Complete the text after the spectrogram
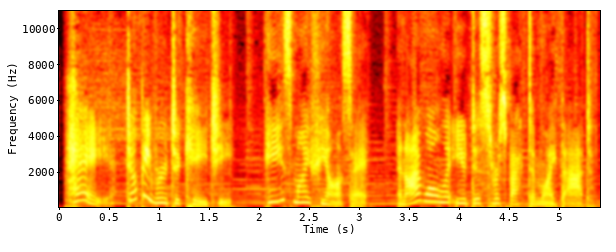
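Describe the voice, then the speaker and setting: A woman playing a sweet, loyal young fiancée in a manga dub, earnest and gentle but firm. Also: high voice, sing-song, normal speed, soft background music. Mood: firm, indignant. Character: sweet, loyal young fiancée who firmly defends her partner. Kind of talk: animated manga dub dialogue.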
